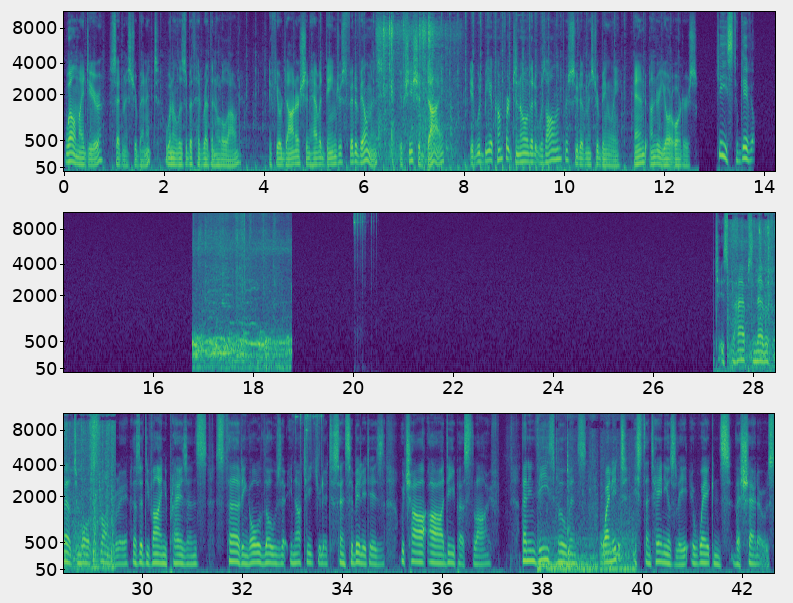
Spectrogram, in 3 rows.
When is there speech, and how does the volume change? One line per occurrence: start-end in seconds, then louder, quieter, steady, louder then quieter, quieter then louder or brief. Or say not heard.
0.0-13.8 steady
27.2-42.6 steady.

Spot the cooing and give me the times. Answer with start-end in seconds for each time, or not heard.
6.2-8.0, 16.8-18.8, 27.4-29.5, 37.9-39.9.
